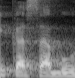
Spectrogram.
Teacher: اسی طریقے سے سین کے اوپر زبر ہے، واو ساکن سے پہلے با کے اوپر پیش ہے، اس لیے واو مدہ ہوگا، اور واو پہلے سے ہی ساکن ہے، اگر آپ یہاں پہ رکیں گے تو کسبو اور ملائیں گے تب بھی کسبو ہی پڑھا جائے گا، ٹھیک ہے۔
